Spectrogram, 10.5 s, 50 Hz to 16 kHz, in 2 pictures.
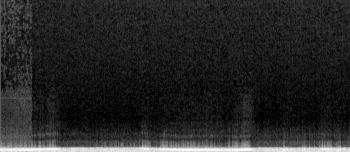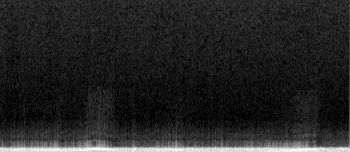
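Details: A humpback whale sings in low, clear, voice-like tones that slide slowly up and down, with a quick upward whoop midway and rising notes at the end, over a muffled underwater rumble. Its range runs from subsonic to about 450 Hz.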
